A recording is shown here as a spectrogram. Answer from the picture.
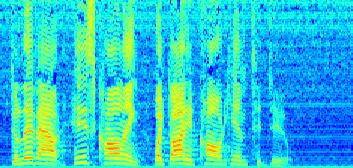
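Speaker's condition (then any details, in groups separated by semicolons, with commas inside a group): No condition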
